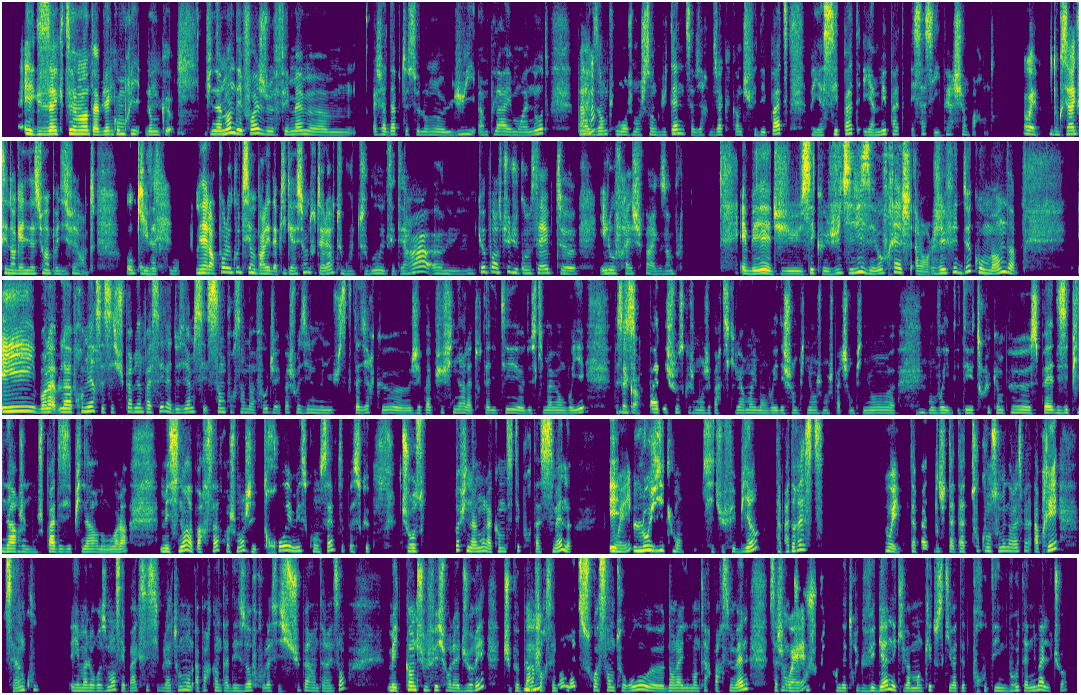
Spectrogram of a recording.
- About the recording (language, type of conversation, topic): French, podcast, Comment gères-tu le gaspillage alimentaire chez toi ?
- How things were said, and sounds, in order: stressed: "Exactement"; other noise; drawn out: "hem"; tapping; other background noise; stressed: "ses"; stressed: "mes"; stressed: "j'utilise"; drawn out: "et"; stressed: "trop"; stressed: "logiquement"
